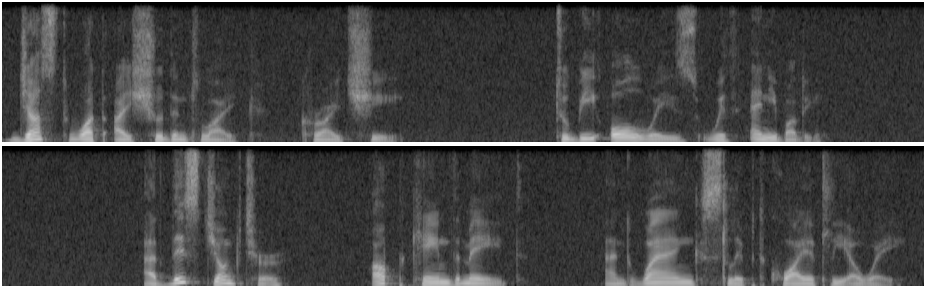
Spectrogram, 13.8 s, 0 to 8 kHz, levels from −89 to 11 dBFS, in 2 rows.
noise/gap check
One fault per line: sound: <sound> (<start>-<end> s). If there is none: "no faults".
no faults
